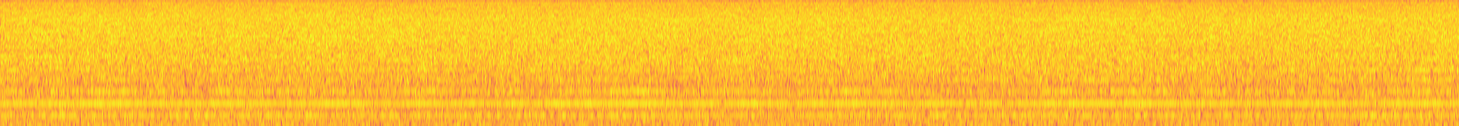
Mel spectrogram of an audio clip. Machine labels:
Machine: fan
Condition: abnormal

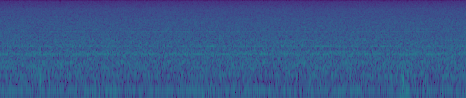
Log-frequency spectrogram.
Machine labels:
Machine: fan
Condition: normal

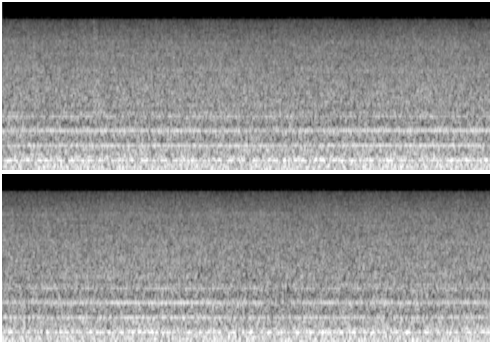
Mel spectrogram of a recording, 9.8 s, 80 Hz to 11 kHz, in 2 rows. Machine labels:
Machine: fan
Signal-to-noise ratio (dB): -6 dB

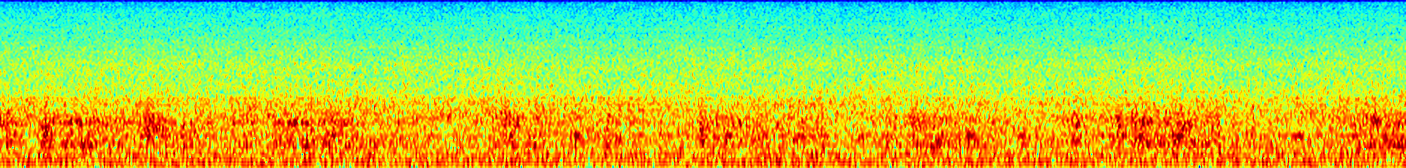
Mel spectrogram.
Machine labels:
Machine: pump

